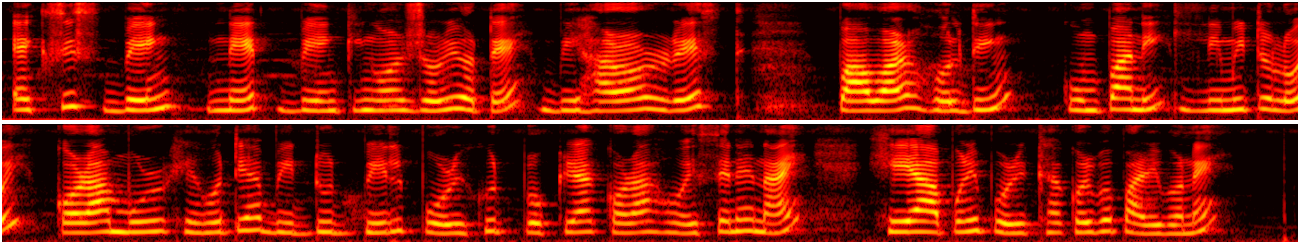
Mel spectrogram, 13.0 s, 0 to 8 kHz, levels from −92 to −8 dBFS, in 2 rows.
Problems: constant background noise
